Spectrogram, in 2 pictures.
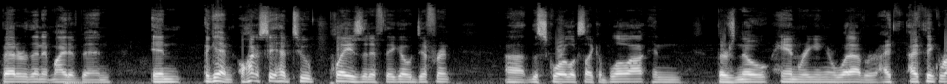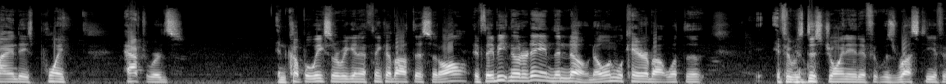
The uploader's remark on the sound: Broke down their thoughts from Memorial Stadium in Bloomington.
